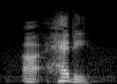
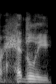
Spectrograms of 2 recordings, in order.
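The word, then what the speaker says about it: Headey: Like, and Lena and Lita, tell me how to pronounce her last name again. – Hedy. – I call her Hedley too much. It's Lena Hedy, of Game of Thrones fame, and Terminator, Sarah Connor Chronicles.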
